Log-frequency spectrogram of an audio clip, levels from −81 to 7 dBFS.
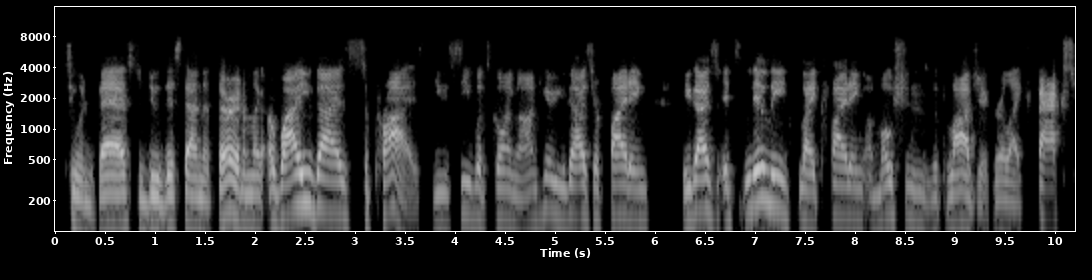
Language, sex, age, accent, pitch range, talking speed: English, male, 20-39, American, 115-140 Hz, 225 wpm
